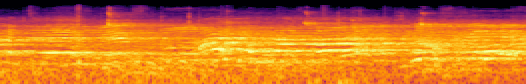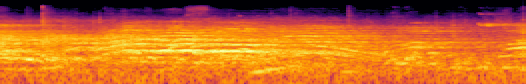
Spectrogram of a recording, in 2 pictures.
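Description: Young women shout and call to each other in a large echoing hall.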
